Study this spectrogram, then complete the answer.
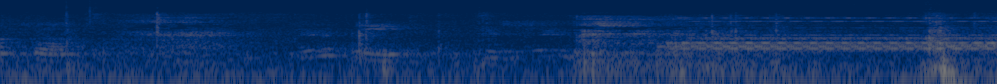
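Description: A house telephone rings in a steady electronic trill through the second half, starting quietly and growing more prominent, while someone talks over it and things rustle nearby.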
